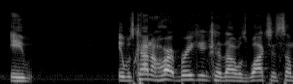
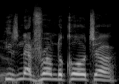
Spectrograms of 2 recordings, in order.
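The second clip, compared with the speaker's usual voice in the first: put-on Jamaican accent; 6 semitones higher, 6 dB louder than usual. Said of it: "was my Jamaican accent?".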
